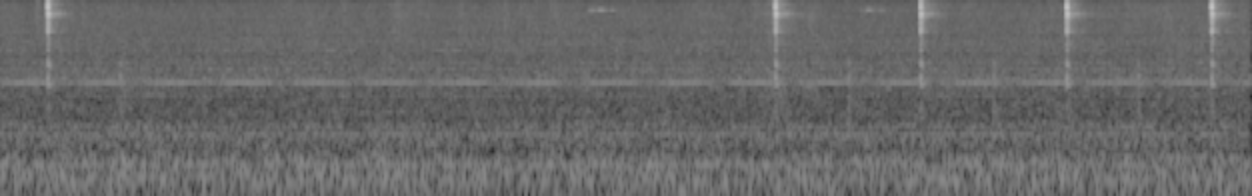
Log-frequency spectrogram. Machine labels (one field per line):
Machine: valve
